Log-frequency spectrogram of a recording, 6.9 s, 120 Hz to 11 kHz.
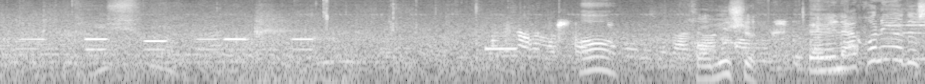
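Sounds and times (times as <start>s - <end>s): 
constant noise: 0.0s - 6.9s
telephone keypad touch-tone beeps while dialing: 0.2s - 2.4s, 3.6s - 4.0s
speech: 4.4s - 6.9s.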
